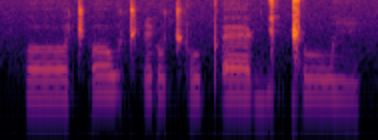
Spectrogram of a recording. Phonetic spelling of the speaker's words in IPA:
ɤː t͡ʃʼ ɤː w t͡ʃʼ i ɽ u t͡ʃʼ u pʼ ɛː ɖ ɡ i ʔ ǁ uː w i

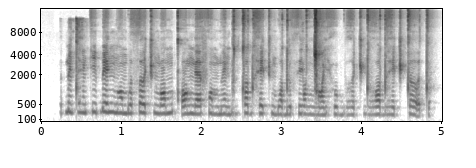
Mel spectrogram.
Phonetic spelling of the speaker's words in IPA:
ɓ ẽ t ɦ ẽ k i ɓ e ŋ ɡ ɔ̃ b ɤ θ ɤ t͡ʃ ŋ ɔ m kʼ ɔ ŋ ɛ f ɔ̃ m b ẽ ɡ u d t ɔ d h e t͡ʃ m b ɔ d u θ j ɔ ŋ͡ǀ ɔ̃ j h u bʱ ɤ t͡ʃ dʱ ɔ d ɦ e t͡ʃ t ɤ t

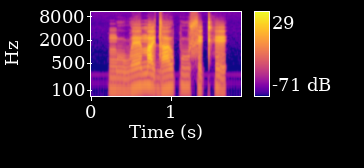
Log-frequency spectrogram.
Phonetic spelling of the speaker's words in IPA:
m u˨ w ɛ˦ m a̰˦˨ ɪ̯ d a˦ ʊ̯ p u˦ sʰ ḛ˦˨ kʰ ḛ˦˨

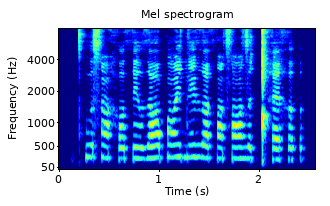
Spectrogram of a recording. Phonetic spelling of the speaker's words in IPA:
kʷʰ ʌ s ɑ̃ h ɔ θ e ʊ̯ ð ɑ p ɑ̃ ɪ̯ d ẽ ð ɑ θ ẽ sˤ ɑ̃ z ʌ ǃʰ æ h ʌ ʔ

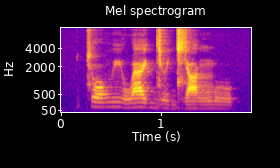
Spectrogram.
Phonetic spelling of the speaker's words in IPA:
c o˥ β i˥˧ w æ˥ ɟ ɨ˧˩ d͡ʑ a˧ ŋ͡m u˧˩

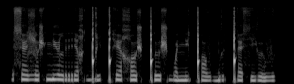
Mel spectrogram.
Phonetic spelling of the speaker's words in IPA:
s ɛ ɮ ɤ ʃ nʲ ɤ l r i χ ɡ͡ǃ i ǃʰ e χ o ʃ ǃ ɯ ʃ b ɔ nʲ ɯ ǃ ɔ v b ɯ ǃ ɛ s j ɯ v

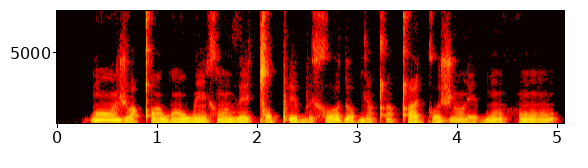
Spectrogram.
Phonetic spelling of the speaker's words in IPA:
ɠ ɔ̃ ʒ o qʼ ɔ̃ w ɔ̃ w ẽ x õ ð ɪ ǀ o pʼ ɪ b ɪ x o ɗ o ɡ ẽ qʼ ẽ qʼ i k o ʒ ɔ̃ ɾ e b õ h õ

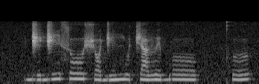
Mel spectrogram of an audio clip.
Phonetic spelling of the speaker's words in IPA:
d͡ʒ ɪ˨ d͡ʒ i˦ s oː˦ ʃ ɔ˨ d͡ʒ ĩ˦ ŋ u˦ t͡ʃ a˦ v e˦ b oː˦ | kʰ ʊ˨˦

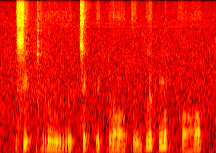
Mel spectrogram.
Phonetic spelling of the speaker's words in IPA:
s i˦˥ t̚ kʰ r uː˨˩ r u˨˩ k̚ s e˦˥ k̚ p e˨˩ k̚ p l ɔː˩˦ k ɯ˨˩ ŋ p l ɯ˥˩ k̚ m o˥˩ k̚ pʰ ɔː˩˦

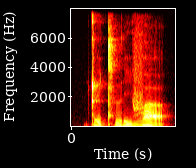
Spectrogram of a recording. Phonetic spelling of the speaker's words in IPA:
ʈ e cʰ ɨ ɾ i v a

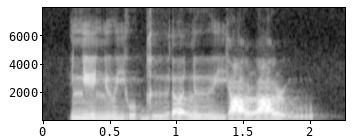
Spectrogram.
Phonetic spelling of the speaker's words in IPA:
lʲ e˦˨ lʲ u˦˨ j u˦˨ ɡ ɨː˨˩ ɾ ʌ˨˩ l ɨː˦˨ j ɑ˨˩ ɭ ɑ˨˩ ɭ ṵ˨˩

